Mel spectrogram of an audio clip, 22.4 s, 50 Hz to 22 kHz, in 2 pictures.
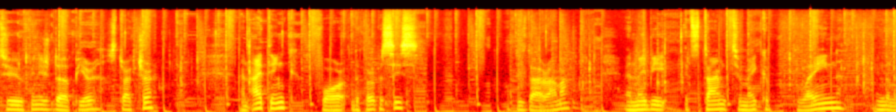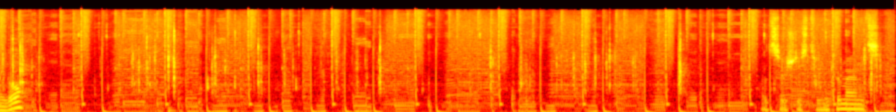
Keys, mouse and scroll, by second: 1.8-2.5 scroll up 2, 3.0-3.4 scroll down 2, 10.4 ctrl+z, 11.1 shift+c, 12.0 click, 12.4 click, 13.2 KP_Decimal, 13.7-14.0 scroll down 1, 14.0 shift+middle click, 14.5 scroll up 1, 14.8 shift+middle click, 18.4 Tab, 18.4-20.9 middle drag, 20.9 click, 20.9-21.4 scroll down 1, 21.8 scroll down 1, 21.9 s.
